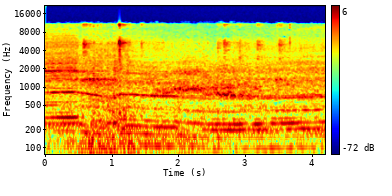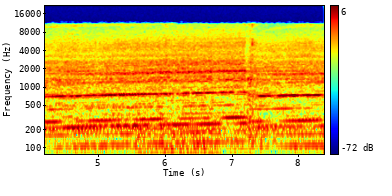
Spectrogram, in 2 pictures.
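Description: A McLaren race car screams through a racing video game, its engine note loud and sustained as it revs and shifts, with brief tire skids over the continuous drone.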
